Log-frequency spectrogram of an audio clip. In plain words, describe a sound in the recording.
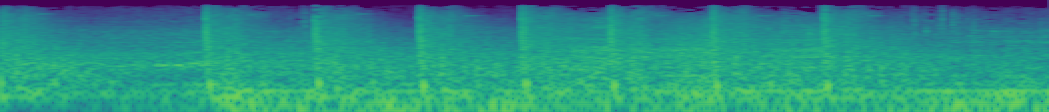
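Pistol shots ring out in quick succession.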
